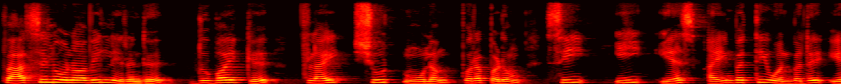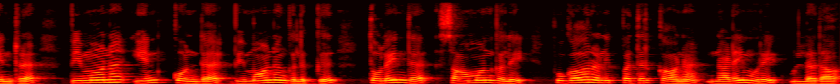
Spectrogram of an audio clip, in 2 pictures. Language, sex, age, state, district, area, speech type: Tamil, female, 18-30, Tamil Nadu, Vellore, urban, read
